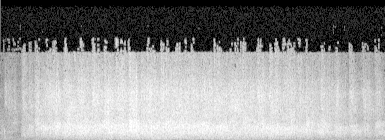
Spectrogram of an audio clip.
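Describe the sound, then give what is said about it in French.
A crowd at an ensemble's event in Artenay applauds the ensemble's vice-president and stage manager as they are called up, a dense wash of clapping that starts almost at once and holds at an even, fairly loud level for several seconds, with no voices standing out. “Voilà, je vous demande de les applaudir.”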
